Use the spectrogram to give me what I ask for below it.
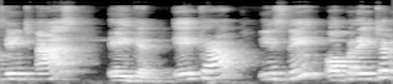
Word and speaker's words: eigen: okay e i g e n students we pronounce it as again a cap is the operator again operator psi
